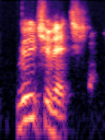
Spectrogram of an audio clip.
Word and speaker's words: Vucevic: Vucevic? – Vucevic.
